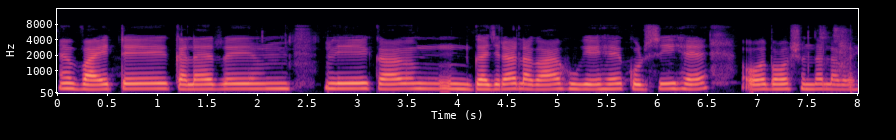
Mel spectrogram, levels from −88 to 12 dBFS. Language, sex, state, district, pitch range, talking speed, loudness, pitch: Hindi, female, Bihar, Gaya, 210-225 Hz, 110 wpm, -17 LUFS, 215 Hz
